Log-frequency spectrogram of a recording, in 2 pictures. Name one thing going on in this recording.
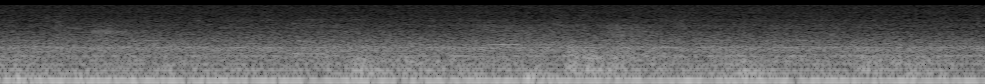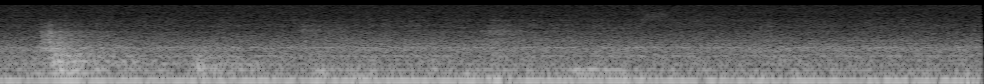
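Footsteps shuffle softly in a large echoing hall.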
